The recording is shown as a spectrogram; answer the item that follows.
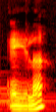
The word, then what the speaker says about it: ala: And the ala, A-L-A. That's how to pronounce that bit.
